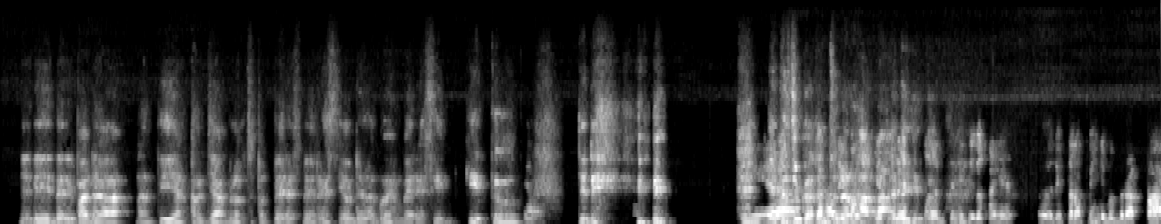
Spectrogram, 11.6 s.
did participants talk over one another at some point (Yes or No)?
Yes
